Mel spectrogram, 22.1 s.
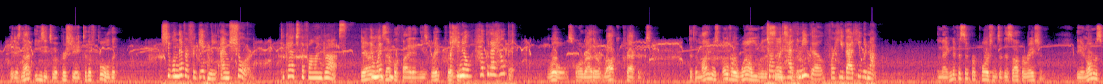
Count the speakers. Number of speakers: three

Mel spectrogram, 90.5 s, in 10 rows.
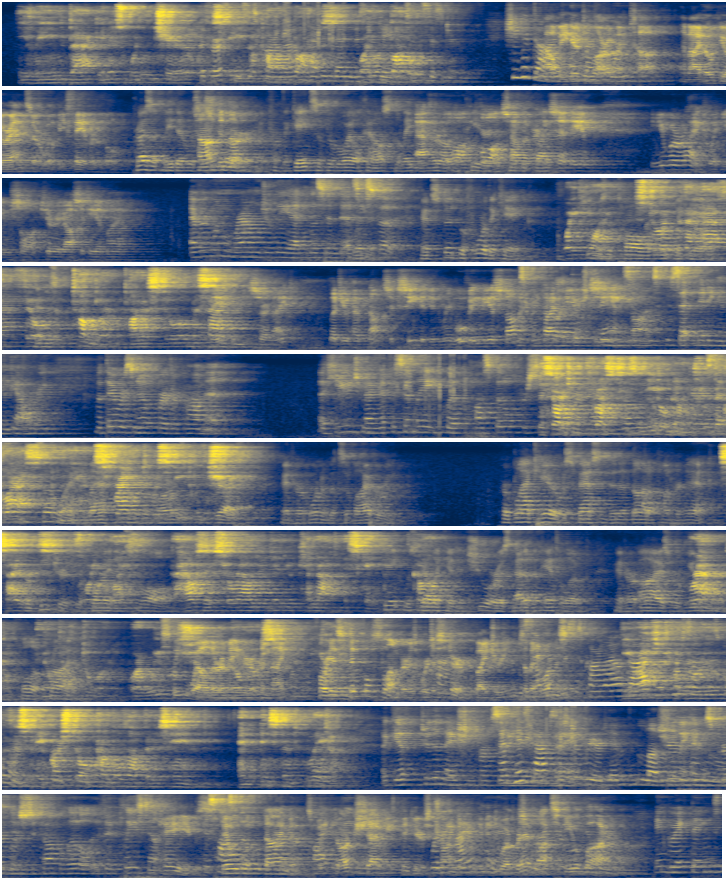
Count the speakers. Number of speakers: six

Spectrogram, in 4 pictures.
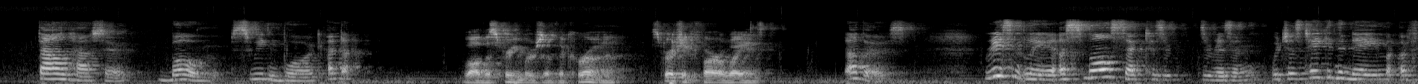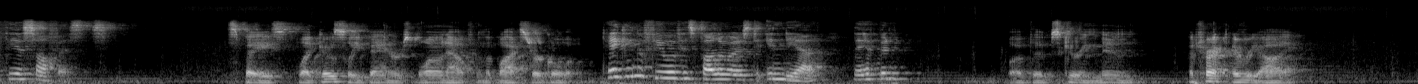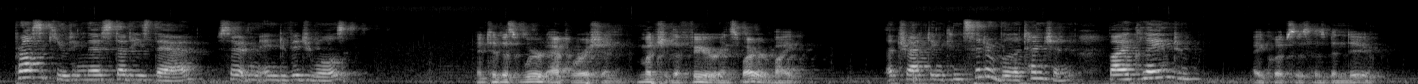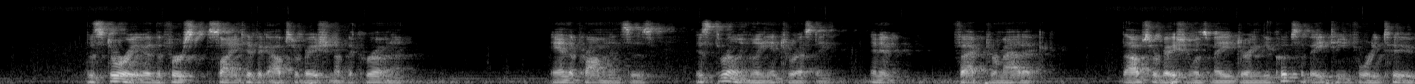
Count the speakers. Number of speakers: two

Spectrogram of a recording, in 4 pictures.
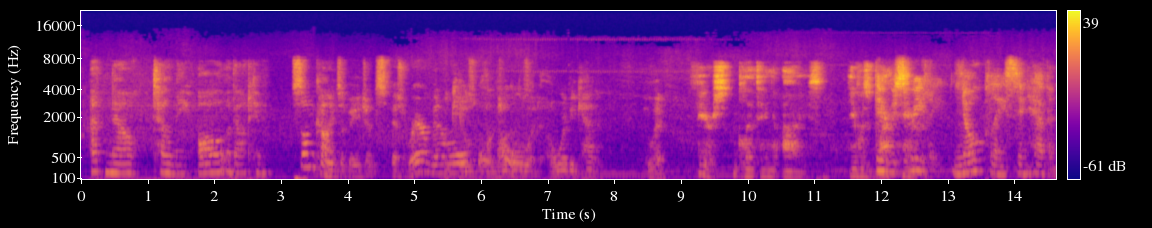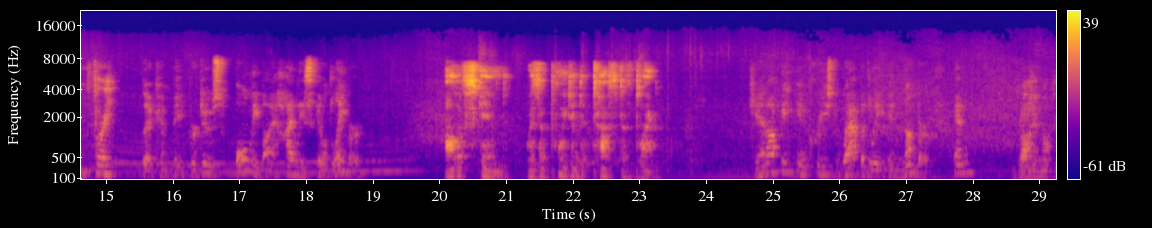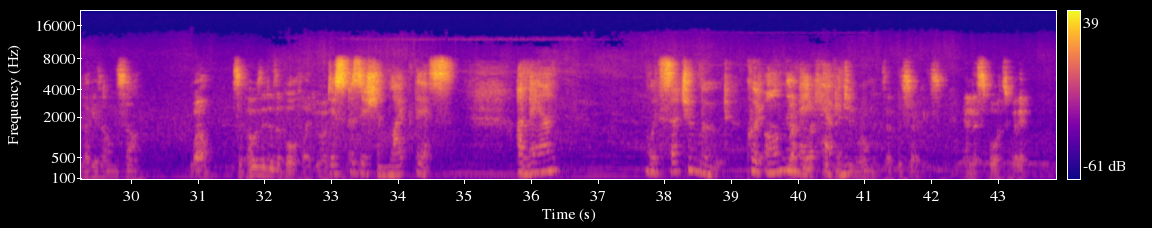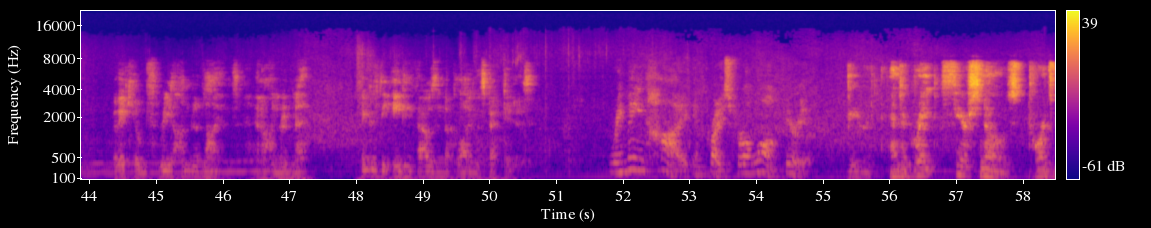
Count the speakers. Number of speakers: five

